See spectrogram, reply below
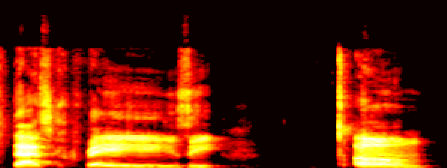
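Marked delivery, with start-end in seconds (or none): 0.1-1.9 "crazy" stretched very long and slow; very slow, elongated "crazy"; drawn-out emphasis. Real, not acted. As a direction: drag out "crazy" in slow disbelief.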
